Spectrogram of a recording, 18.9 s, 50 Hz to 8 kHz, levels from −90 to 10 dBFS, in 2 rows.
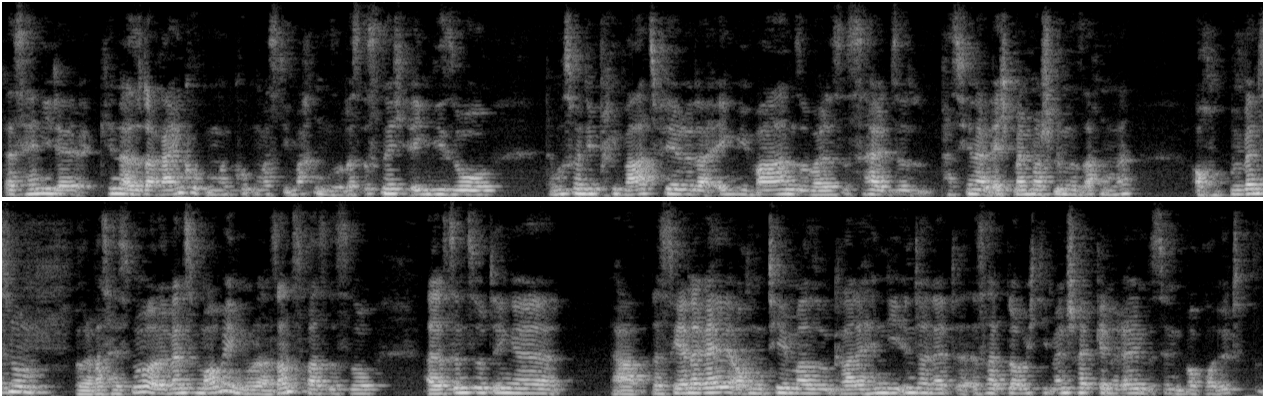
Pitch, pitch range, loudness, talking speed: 175 Hz, 170-195 Hz, -17 LUFS, 255 wpm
